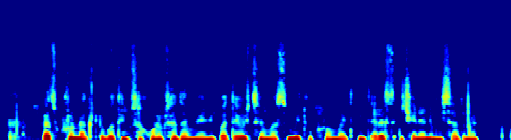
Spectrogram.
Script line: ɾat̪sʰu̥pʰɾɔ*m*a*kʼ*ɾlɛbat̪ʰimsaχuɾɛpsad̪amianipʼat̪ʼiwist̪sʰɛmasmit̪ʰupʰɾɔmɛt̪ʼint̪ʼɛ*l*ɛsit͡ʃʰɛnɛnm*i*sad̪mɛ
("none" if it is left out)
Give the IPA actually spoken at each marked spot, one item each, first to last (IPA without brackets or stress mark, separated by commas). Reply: n, kʼ, ɾ, i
